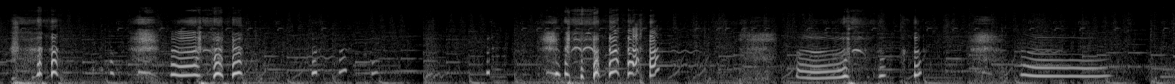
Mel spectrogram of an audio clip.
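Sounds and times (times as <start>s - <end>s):
person laughing: 0.0s - 3.8s, 4.8s - 6.7s, 8.0s - 9.2s.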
